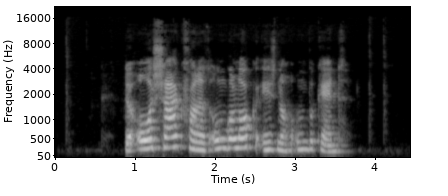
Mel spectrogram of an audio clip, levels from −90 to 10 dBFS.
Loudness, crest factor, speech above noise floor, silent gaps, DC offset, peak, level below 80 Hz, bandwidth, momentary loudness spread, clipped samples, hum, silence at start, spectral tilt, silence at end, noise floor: -18 LUFS; 18 dB; 44 dB; none; under 0.1%; -2 dBFS; -64 dBFS; 15 kHz; 11 LU; under 0.1%; none; 0.9 s; -5 dB/octave; 0.85 s; -62 dBFS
